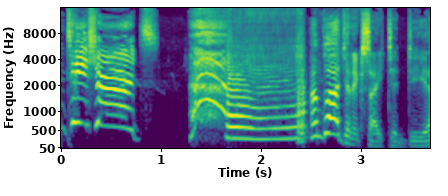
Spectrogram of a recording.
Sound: inhales; horn blows

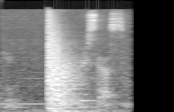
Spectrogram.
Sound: gavel thudding

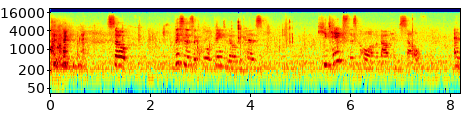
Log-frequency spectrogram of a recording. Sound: laugh

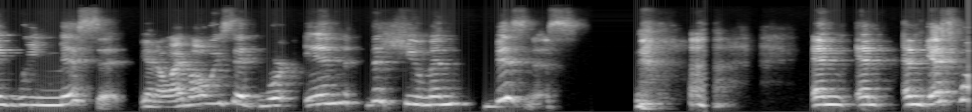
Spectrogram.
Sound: chuckles

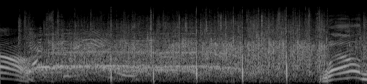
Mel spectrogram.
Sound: applause

